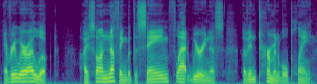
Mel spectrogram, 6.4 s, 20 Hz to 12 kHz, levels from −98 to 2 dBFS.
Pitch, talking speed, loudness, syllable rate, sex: 105 Hz, 130 wpm, -18 LUFS, 5.1 syllables/s, male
